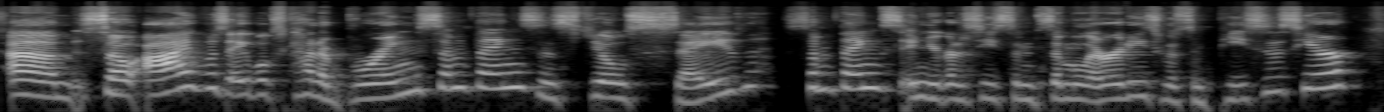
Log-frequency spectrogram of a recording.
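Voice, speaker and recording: A middle-aged woman chats live with her viewers in a bubbly, gushing way, addressing them directly. She is running on almost no sleep, yet keeps her slightly high voice upbeat. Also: animated, moderate pace, fairly bright tone. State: tired from little sleep. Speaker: livestream host and small business owner. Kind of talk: casual live stream chat.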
